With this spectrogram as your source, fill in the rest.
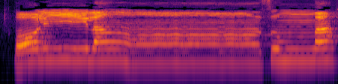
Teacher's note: tanwin bertemu dengan ta cara bacanya samar didengungkan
